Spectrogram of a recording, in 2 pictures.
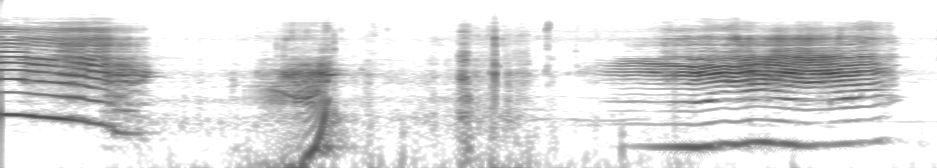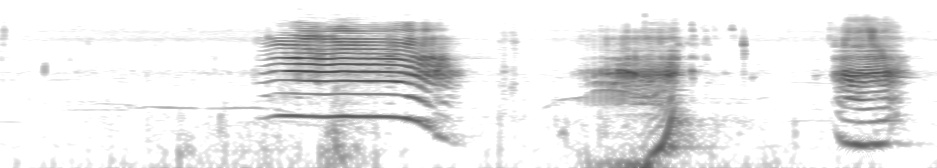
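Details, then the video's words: Male humpback whale singing super loud near a kayak, alternating falling harmonic moans, upward-sweeping grunts, a buzzy burp-like pulsed note and short bright cries, separated by quiet gaps with water noise. "Singing Whale is LOUD - BURPS, GRUNTS, HOWLS + ROARS! Listen as he comes up singing next to kayak"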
